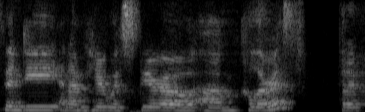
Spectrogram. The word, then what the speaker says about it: Spiro Koulouris: This is Cindy, and I'm here with Spiro Coloris. Did I Yeah, pronounce it right?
